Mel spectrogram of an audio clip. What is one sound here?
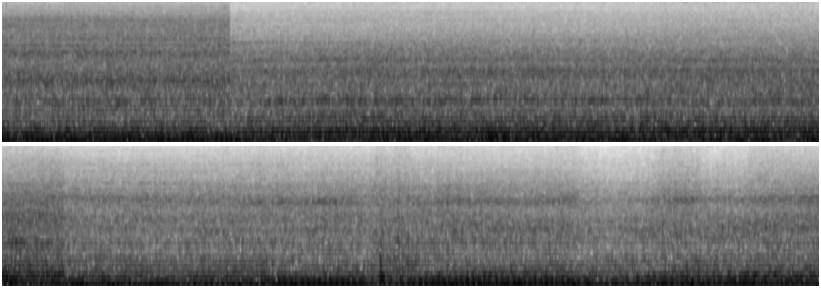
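Tyres crunch over a sandy gravel road.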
